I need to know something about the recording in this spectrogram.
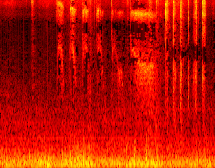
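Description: Dog collar tags jingle faintly.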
